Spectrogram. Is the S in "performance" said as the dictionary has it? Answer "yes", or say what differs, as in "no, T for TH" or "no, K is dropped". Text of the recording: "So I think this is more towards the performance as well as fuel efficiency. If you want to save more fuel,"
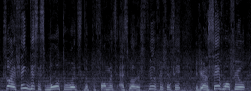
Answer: yes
